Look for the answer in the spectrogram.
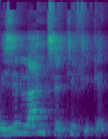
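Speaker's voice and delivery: ordinary talk, nothing marked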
